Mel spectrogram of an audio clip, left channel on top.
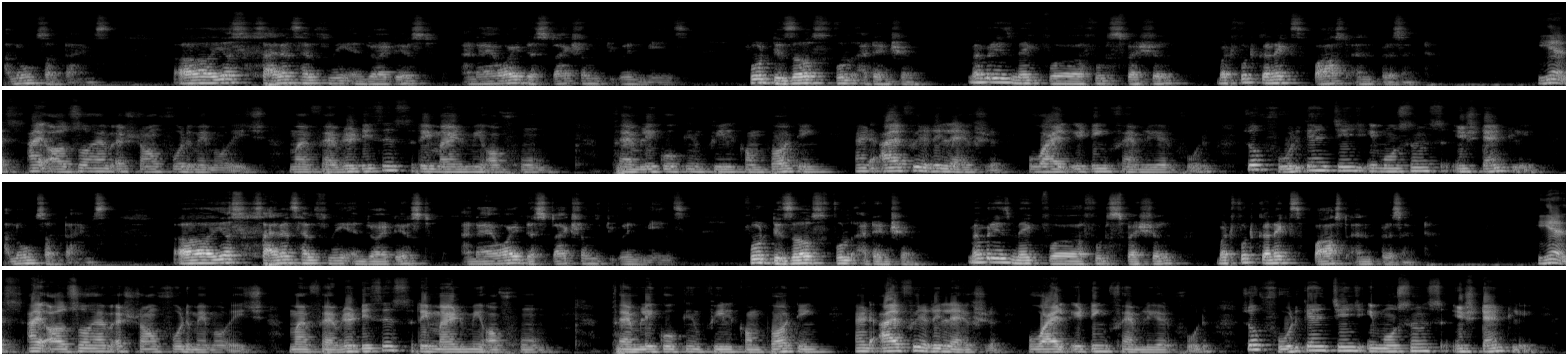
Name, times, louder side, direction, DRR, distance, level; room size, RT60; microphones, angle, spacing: voice 1, 0.0-1.0 1.7-4.2 4.6-6.8 7.5-9.2 9.7-11.7 12.2-14.1, right 3 dB, 40° right, 5 dB, 0.3 m, -25 dB
voice 2, 15.4-18.2 18.5-21.1 21.7-23.8 24.2-25.6 25.9-30.9, right 4 dB, 90° right, 5 dB, 0.5 m, -26 dB
3.0 x 3.0 x 2.3 m, 0.38 s
head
